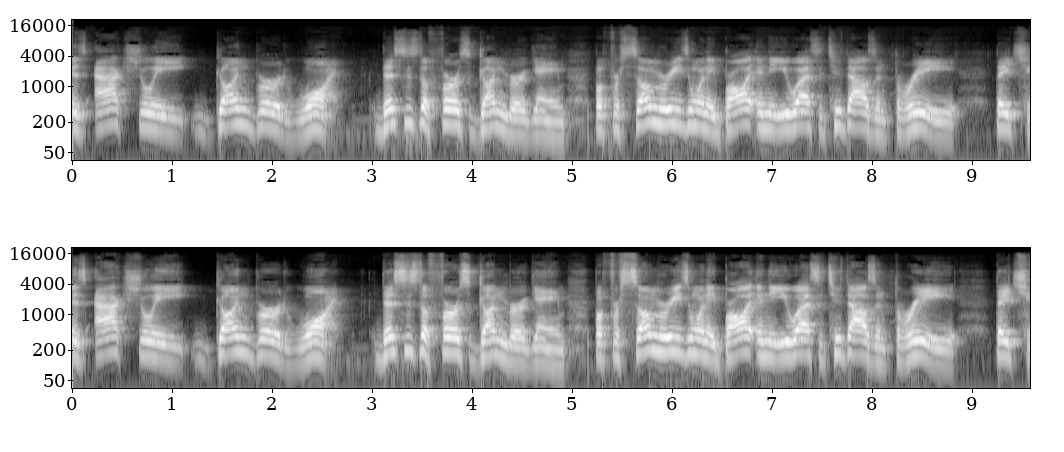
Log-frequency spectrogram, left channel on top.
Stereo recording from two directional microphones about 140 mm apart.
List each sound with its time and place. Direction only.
0.0 s speech: 35° right (ahead or behind)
